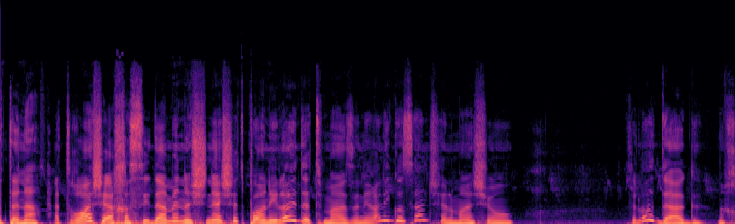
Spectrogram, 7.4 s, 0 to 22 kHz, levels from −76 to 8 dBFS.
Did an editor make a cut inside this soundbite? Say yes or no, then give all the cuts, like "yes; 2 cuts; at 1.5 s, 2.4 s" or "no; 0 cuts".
no; 0 cuts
